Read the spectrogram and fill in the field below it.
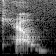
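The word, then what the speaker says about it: Quell: I know from the a a book it's pronounced Kell until someone discovers her dark secret to hide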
